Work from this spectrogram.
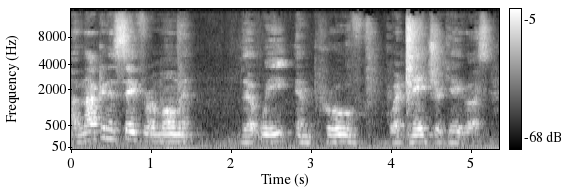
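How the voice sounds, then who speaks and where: A man with an American accent talks at a fairly slow pace amid audible room echo. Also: fairly high pitch for a man, ordinary pitch variation. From New York City, Brooklyn. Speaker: dentist. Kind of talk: interview.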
